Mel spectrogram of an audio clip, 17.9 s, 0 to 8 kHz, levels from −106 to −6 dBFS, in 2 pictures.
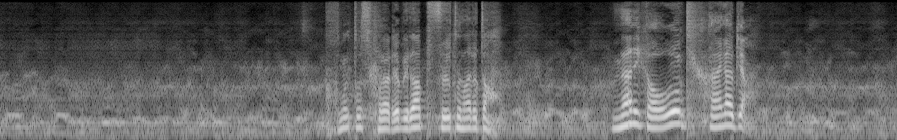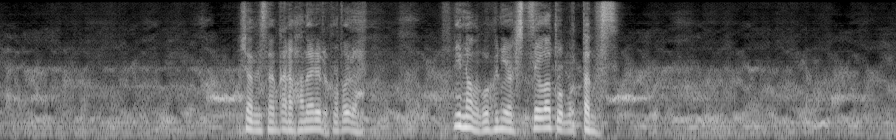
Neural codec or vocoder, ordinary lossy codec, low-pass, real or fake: codec, 16 kHz, 1 kbps, FreqCodec, larger model; none; none; fake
